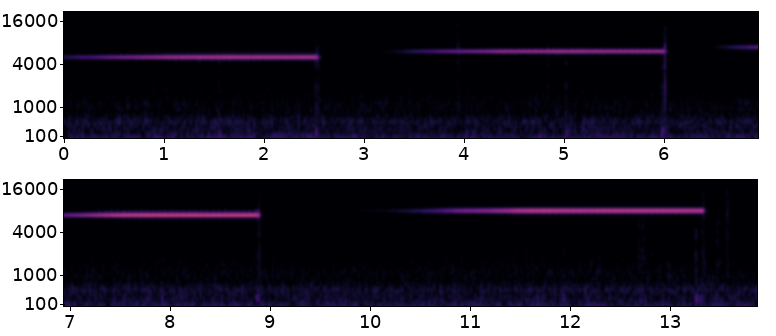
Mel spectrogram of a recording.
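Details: Online hyperacusis hearing test over headphones finding the loudness discomfort level per ear: four pure high-pitched test tones, each rising in loudness then stopping, stepping higher in pitch.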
